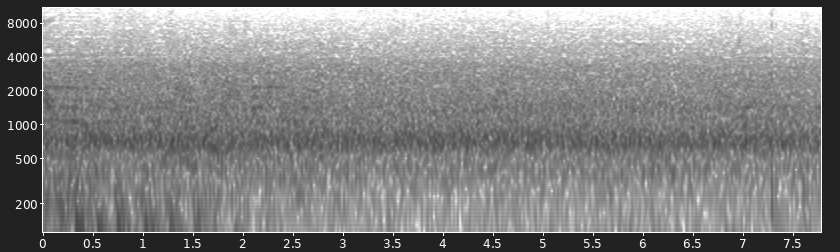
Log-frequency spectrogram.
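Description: In College Football 26, a stadium crowd keeps up a steady, dense roar throughout, loud and unbroken, with a commentator speaking over it.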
